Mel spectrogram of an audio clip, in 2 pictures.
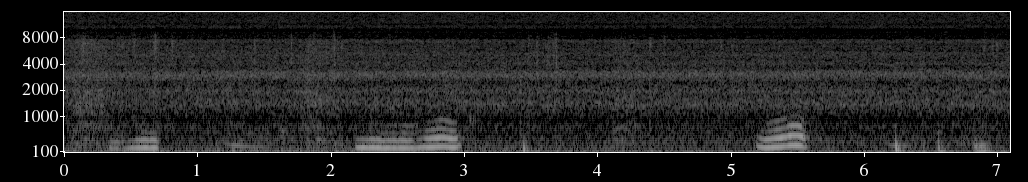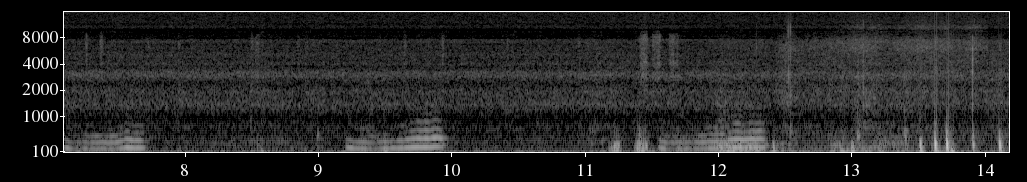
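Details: A sleeping female cat snores in a quiet small room: soft, rasping, harmonic bursts with a slight rising wobble, repeated roughly every two seconds, with a few louder rustles near the end.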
